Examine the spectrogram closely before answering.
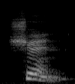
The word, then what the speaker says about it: schön: In German, it means schön. Try to ignore the A in the end. We are going to come back to this soon. For now, beautiful means schön.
